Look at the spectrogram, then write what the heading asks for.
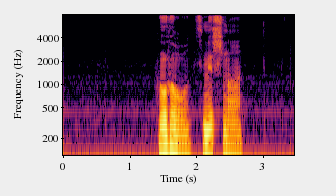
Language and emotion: Russian, positive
